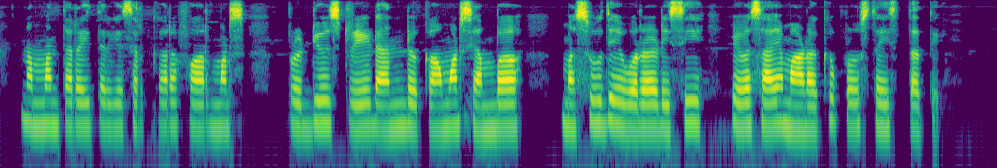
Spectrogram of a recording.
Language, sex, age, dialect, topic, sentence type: Kannada, female, 18-24, Central, agriculture, statement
